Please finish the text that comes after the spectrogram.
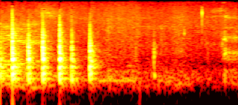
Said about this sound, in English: Mary and Martha, they're busy cleaning the house, and all of a sudden, behold, I stand at the door and knock.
